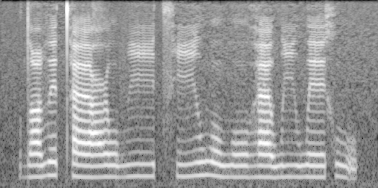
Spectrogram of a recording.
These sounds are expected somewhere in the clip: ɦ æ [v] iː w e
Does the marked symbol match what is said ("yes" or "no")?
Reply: no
